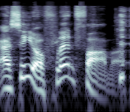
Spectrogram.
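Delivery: put-on vintage, old-timey nineteen-fifties style voice. Retelling what another player said over game voice chat: imitating a 1950s-style voice. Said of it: "that nineteen fifties voice".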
